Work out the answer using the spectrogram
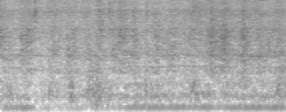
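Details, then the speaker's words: Aftermarket electric retractable antenna retracting when ignition switched off, after replacing a blown fuse (antenna was fine): steady low motor hum, no grinding or stalling; working properly. "Donc là elle est sortie entièrement et dès que je coupe le contact, voilà, elle se rétracte."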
